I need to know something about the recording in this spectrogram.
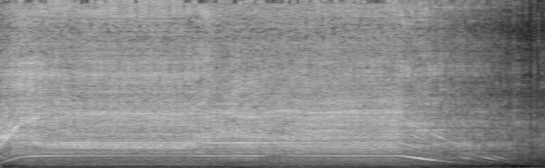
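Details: Bosch cordless grinder after a paper-shim fix for an internal motor rub that was starting to burn it up: steady high whine at even pitch, then a smooth wind-down, with no rubbing or scraping; normal running.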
